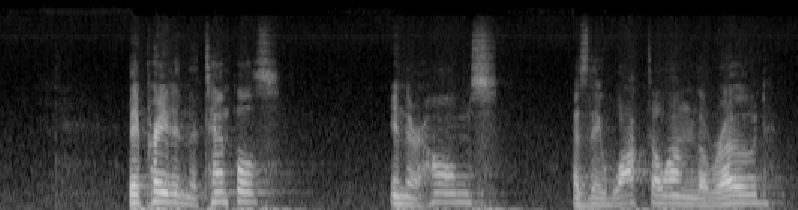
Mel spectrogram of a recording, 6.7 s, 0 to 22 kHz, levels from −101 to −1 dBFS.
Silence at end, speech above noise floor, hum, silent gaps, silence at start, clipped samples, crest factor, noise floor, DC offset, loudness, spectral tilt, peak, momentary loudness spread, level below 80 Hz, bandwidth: 0.2 s; 37 dB; none; none; 1.1 s; under 0.1%; 22 dB; -68 dBFS; under 0.1%; -32 LUFS; -6.5 dB/octave; -10 dBFS; 15 LU; -54 dBFS; 15 kHz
